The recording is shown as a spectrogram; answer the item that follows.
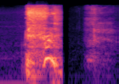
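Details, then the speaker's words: Acted adult cough in a comedic skit: one forced, loud, sharp burst, a brief pause, then a softer breathy tail. "Чтобы вот так вот не кошлять, надо меньше снега жрать."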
